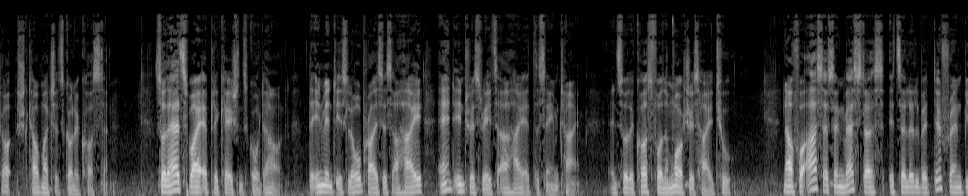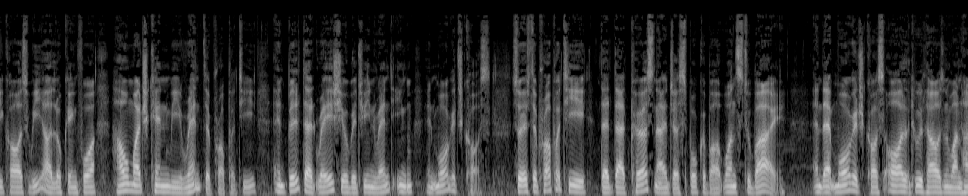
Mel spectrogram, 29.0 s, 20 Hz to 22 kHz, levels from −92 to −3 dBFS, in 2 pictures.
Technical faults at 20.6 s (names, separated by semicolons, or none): damaged data in a compressed stream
